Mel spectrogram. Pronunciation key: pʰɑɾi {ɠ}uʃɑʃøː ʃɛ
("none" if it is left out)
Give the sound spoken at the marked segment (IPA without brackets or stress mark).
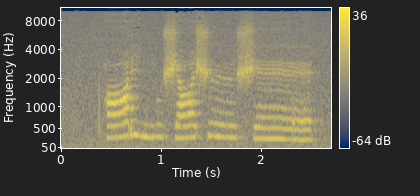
ŋ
